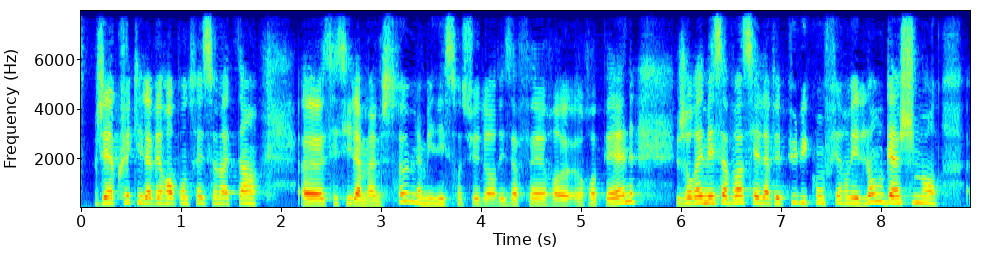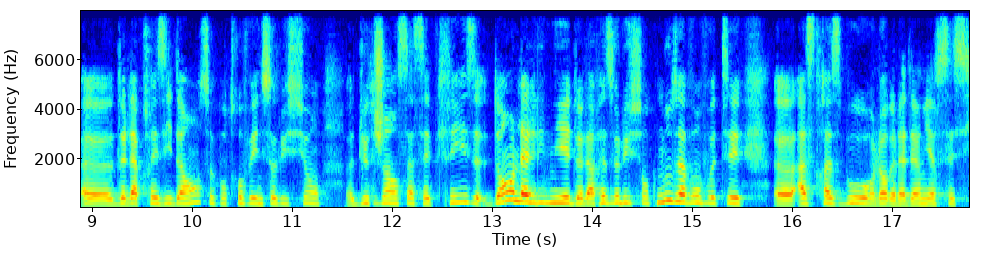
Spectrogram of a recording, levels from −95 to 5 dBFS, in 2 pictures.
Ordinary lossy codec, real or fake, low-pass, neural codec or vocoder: none; fake; none; codec, 16 kHz, 0.8 kbps, ZipCodec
